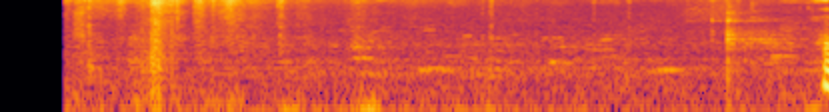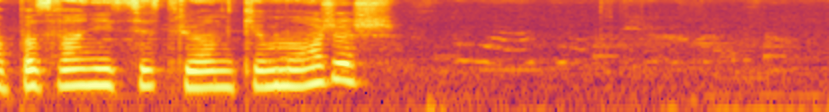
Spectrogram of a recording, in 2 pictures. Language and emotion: Russian, neutral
